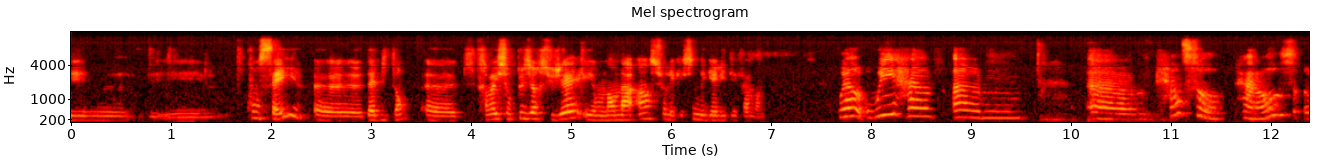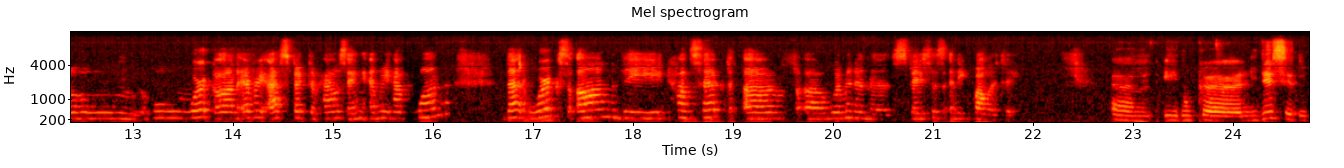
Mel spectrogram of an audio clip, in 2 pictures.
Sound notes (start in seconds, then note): 9.6 speaking non-english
